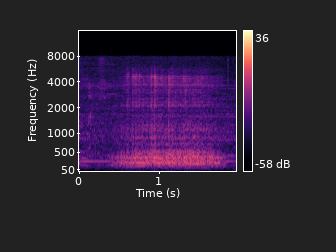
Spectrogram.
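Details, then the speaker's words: Snoring: a single loud, rough, rattling snore on an in-breath, with faint room noise. "Oh, hi, Pumpkin. You're snoring."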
